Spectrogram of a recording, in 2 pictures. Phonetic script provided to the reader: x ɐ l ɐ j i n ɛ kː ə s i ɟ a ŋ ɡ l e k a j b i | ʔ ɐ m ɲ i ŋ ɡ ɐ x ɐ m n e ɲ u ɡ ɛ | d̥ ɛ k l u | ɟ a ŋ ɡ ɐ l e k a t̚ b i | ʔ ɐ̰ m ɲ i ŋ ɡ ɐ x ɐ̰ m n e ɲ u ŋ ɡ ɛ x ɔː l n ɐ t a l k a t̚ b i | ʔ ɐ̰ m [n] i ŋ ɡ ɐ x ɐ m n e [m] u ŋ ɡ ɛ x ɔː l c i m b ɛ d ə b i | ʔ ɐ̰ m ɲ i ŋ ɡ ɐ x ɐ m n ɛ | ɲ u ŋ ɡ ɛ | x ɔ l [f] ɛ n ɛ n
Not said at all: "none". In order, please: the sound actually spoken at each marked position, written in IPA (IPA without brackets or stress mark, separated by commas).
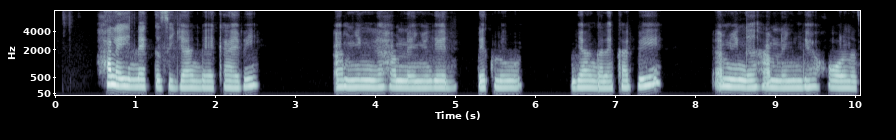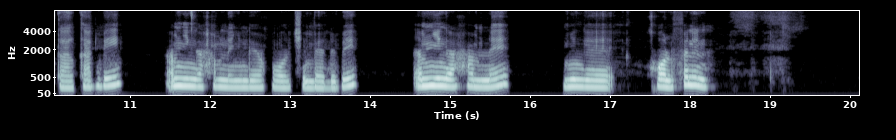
ɲ, ɲ, f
